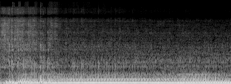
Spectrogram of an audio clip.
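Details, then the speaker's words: BMW E36 328ti Compact first start with new budget exhaust, bolt missing at header connection: loud, rough low idle with raw unmuffled puffing edge, quieter than before but audible exhaust leaks. "the car is definitely quieter doesn't sound good but it's got an exhaust now you can definitely hear the exhaust leaks"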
